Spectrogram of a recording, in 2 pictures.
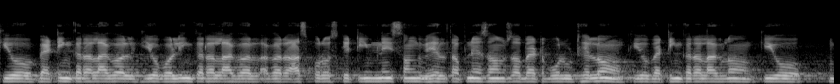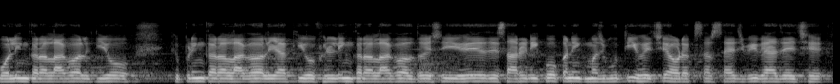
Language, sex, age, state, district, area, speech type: Maithili, male, 30-45, Bihar, Supaul, rural, spontaneous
